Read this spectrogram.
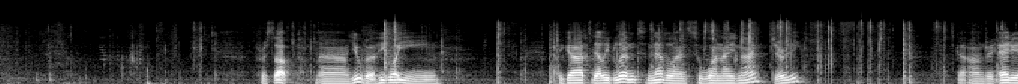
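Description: Trading cards rustle and flick softly as hands shuffle through them.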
